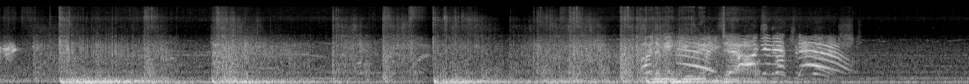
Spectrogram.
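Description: Loud explosions boom and rumble one after another.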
